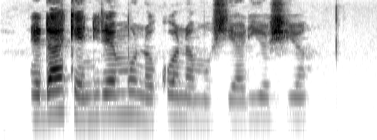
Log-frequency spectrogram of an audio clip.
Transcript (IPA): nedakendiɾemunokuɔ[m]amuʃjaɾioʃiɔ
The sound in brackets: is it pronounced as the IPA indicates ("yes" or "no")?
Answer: no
